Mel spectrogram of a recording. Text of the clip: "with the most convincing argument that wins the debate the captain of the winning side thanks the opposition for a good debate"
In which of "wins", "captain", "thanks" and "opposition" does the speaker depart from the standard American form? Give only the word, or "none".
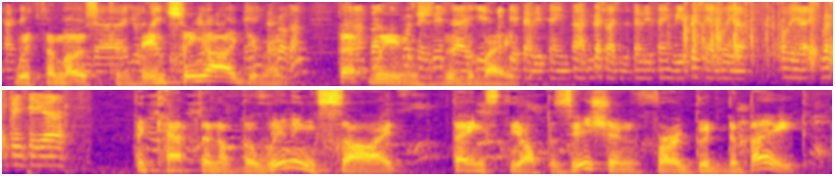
none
